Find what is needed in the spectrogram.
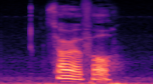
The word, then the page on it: sorrowful: American English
